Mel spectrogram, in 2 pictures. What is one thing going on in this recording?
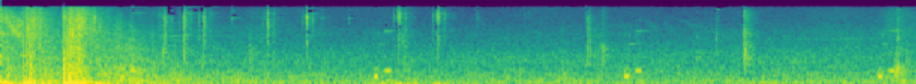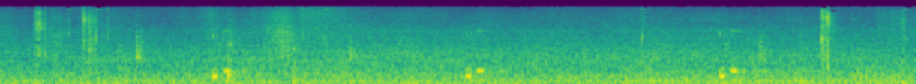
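Metal clicks and clacks sound now and then as a gun is handled.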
